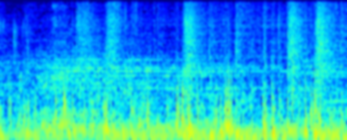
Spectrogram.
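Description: Galloping horse hoofbeats in a Western radio drama: a rapid, rolling clip-clop rhythm that is fairly faint and continues without a break across the whole stretch.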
